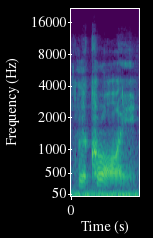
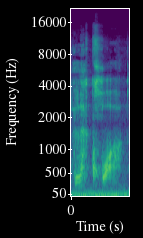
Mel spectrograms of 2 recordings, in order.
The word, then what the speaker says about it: LaCroix: it in the US this is said as lroy lroy from French in France it is said as laqua laqua meaning the cross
